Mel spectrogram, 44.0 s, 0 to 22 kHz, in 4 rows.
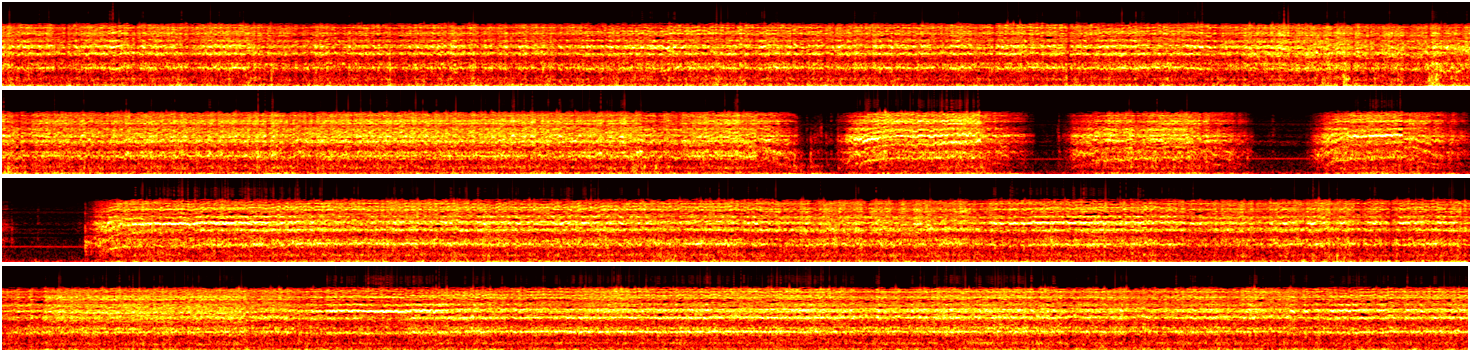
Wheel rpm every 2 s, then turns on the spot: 230, 230, 220, 230, 220, 210, 210, 210, 130, 110, 80, 120, 220, 220, 220, 220, 220, 210, 230, 230, 240, 230.
none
